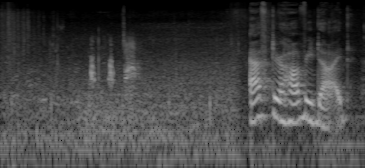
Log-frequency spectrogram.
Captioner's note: duck quacking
